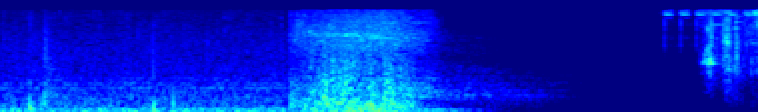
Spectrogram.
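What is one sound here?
A flock of bats flutters past with a rushing whoosh.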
